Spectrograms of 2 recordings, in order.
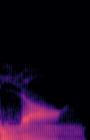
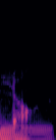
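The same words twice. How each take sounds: First: The vowel sound is held long. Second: The vowel sound is kept short. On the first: The speaker calls it right. "We say long. ... the low sound is longer" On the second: The speaker calls it wrong. "We don't say long"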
